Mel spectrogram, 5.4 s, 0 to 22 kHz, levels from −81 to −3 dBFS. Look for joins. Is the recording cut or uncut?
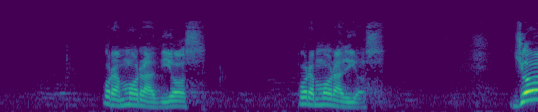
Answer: uncut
